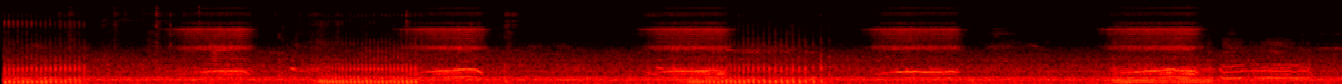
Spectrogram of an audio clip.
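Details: Snoring from Rocket, a French Bulldog: loud rattling snores with each breath, about one every three to four seconds, over a steady mechanical hum.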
